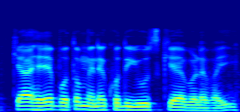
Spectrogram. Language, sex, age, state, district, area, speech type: Hindi, male, 18-30, Madhya Pradesh, Bhopal, urban, spontaneous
